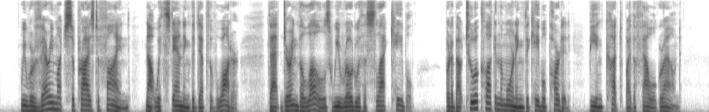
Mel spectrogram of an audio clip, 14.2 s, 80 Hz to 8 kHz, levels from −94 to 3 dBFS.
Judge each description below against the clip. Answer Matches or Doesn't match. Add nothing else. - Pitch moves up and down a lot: Doesn't match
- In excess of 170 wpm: Doesn't match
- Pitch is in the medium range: Doesn't match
